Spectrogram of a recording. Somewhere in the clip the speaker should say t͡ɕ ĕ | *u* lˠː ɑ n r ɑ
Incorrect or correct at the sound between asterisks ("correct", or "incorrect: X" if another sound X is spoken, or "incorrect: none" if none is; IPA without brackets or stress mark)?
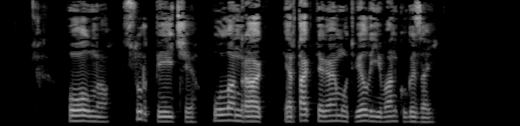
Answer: correct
